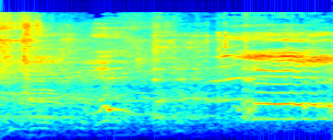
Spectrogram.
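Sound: baby crying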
